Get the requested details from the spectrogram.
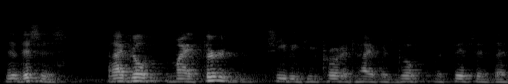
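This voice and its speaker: In a lecture room, an older guest lecturer on loudspeaker design delivers a loose technical talk, wandering off track and fixing his own slips with little chuckles. He has a mid-range voice with fairly even intonation and a moderate pace, captured on a muffled recording.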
